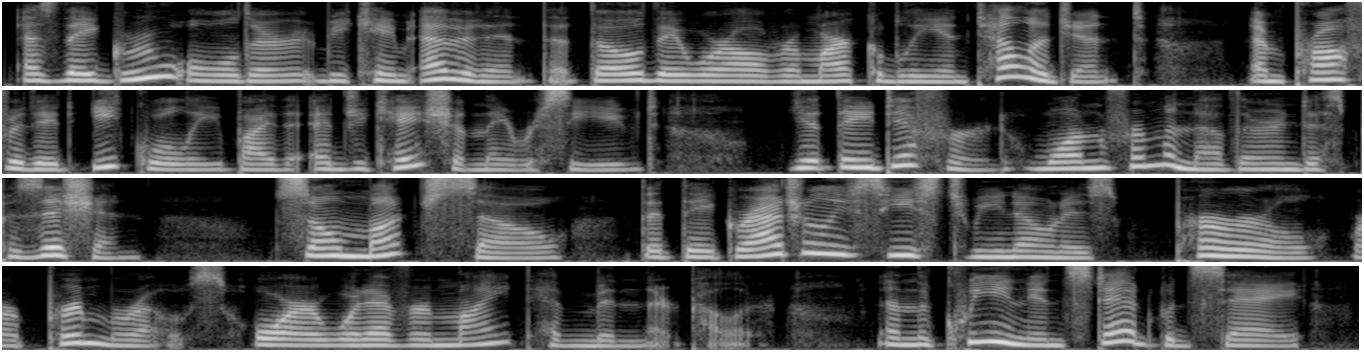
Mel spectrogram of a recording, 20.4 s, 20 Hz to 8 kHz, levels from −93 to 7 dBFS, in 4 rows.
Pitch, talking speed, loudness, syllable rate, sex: 225 Hz, 170 wpm, -20 LUFS, 5.3 syllables/s, female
